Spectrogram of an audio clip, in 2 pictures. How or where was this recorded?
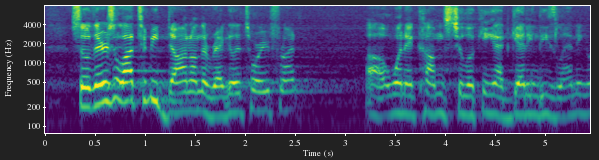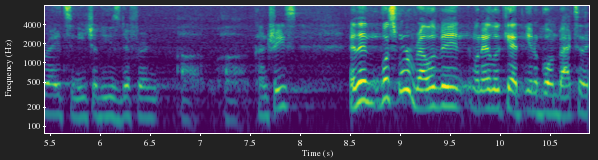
live audience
